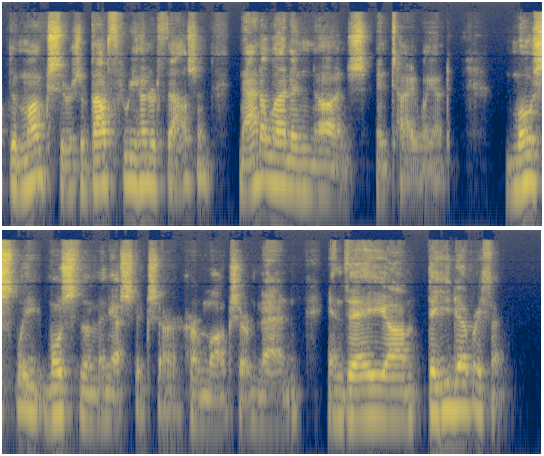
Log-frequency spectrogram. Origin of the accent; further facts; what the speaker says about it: California, United States; They don't want to hear from a guy from California about compassion. They want to, and I'm from California.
